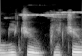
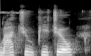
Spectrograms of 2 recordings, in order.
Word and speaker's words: Machu Picchu: them I is it I always say it wrong I I always want to say meet you Picchu Machu Picchu that's a big long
